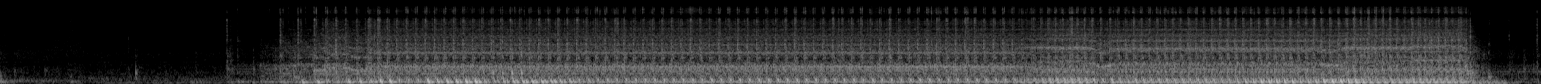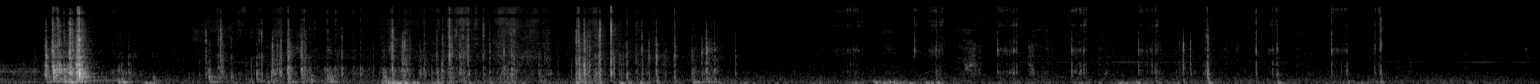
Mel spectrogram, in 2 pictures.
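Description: Electric sewing machine stitching a seam through fabric and a paper foundation template, running steadily for about twelve seconds and then stopping. A sharp click follows, then scattered light clicks and rustles of handling.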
